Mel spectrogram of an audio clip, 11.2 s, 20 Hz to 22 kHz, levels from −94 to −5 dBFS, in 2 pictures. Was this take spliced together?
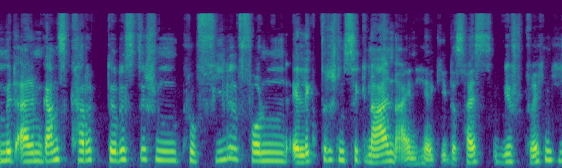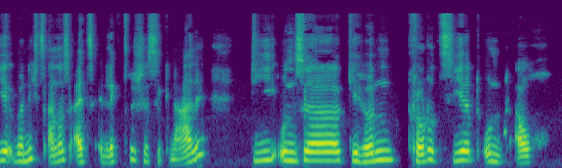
no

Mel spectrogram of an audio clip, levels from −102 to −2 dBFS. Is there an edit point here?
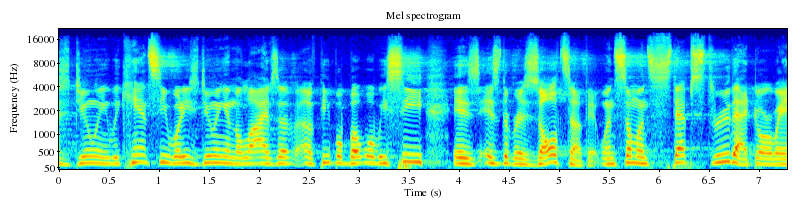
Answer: no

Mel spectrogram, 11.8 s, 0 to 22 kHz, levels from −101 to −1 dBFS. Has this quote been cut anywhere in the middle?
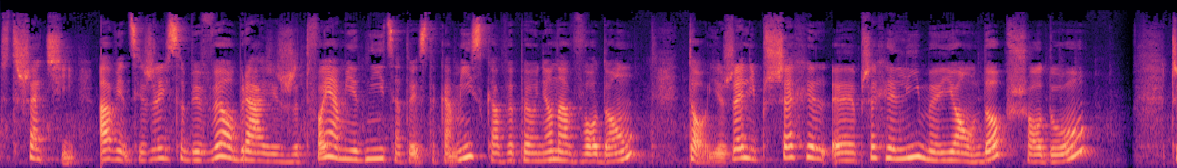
yes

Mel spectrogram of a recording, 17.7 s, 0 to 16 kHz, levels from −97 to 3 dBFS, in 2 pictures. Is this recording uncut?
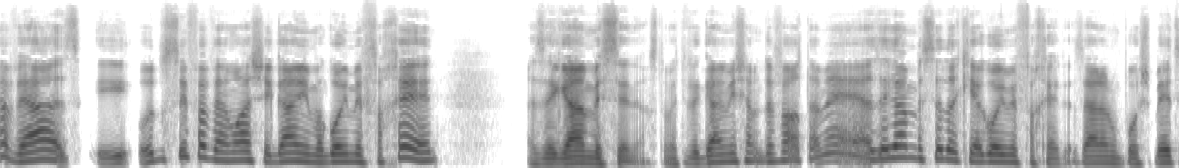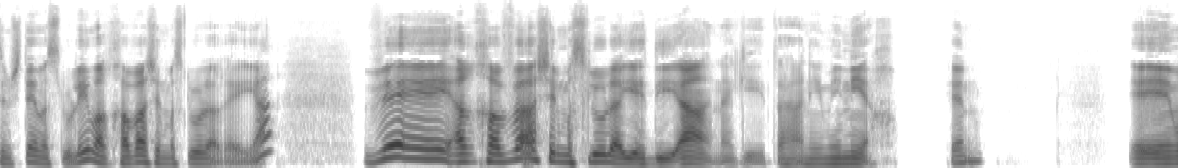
no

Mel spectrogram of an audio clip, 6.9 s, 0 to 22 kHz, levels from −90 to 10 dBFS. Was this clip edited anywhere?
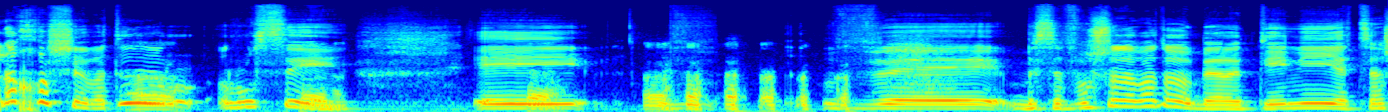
no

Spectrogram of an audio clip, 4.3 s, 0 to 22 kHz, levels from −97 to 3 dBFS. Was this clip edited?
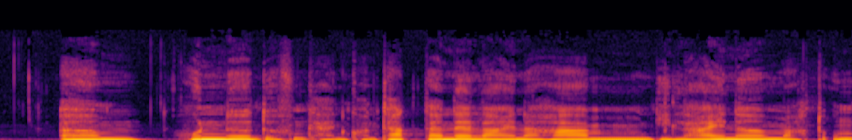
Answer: no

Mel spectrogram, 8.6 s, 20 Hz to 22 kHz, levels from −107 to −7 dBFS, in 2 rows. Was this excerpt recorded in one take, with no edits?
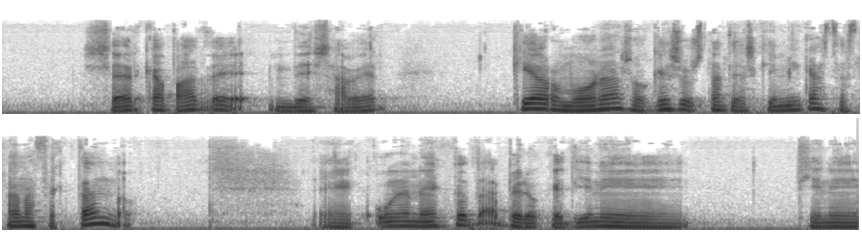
no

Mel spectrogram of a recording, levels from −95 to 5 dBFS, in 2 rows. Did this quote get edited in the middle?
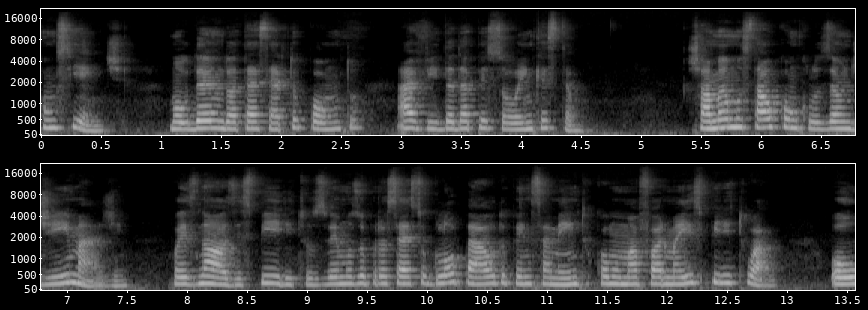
no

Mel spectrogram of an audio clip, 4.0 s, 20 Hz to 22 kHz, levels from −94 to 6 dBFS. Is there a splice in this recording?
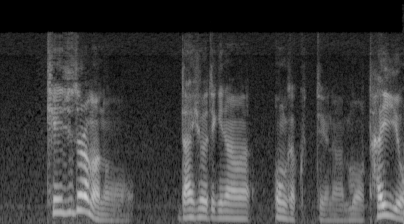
no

